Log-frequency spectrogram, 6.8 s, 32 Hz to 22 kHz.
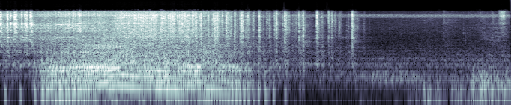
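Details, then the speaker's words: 2006 Baja Wilderness Trail 90cc ATV on a cold start with choke: engine runs briefly and dies, then scattered uneven sharp clicks; owner suspects a bad starter one-way clutch at the flywheel. "clutch i i believe it's the one-way clutch for the starter is no good i think that's what's doing all the clicking"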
